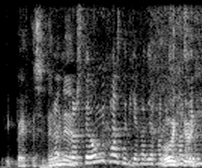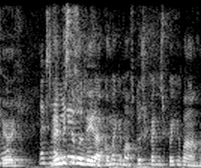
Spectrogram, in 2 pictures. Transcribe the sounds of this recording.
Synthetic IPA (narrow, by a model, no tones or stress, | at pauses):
ḭpekθesiðenineɾost̪eomixɐznefçɐenɐðjɐfoçioçioi̥ | nɐksɐðembbist̪evoot̪iɐko̞mɐcemɐft̪usi̥pexθesi̥spuiçiepɐnɐθ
